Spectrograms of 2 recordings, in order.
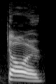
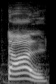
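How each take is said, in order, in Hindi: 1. स्वर एक गोल होठों वाली 'aw' ध्वनि है। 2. स्वर एक खुली 'ah' ध्वनि है। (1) "टॉल पढ़ना है" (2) "टाल नहीं पढ़ना है"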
